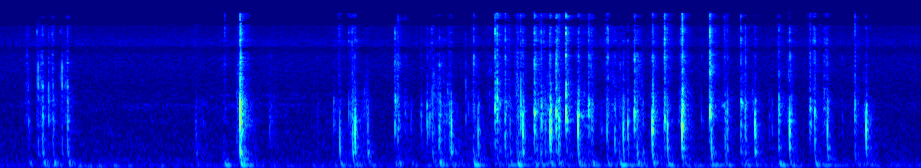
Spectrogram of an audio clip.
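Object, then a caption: Mechanical keyboard with plastic keycaps. A Hanmumu mechanical keyboard with plastic cat keycaps is typed on with the fingertips, the hand partly covering the keys mid-stretch. It produces a quick, steady run of short, dry clacks with a low thocky body, and one sharper, louder key strike stands out early on.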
